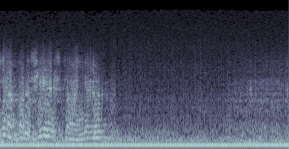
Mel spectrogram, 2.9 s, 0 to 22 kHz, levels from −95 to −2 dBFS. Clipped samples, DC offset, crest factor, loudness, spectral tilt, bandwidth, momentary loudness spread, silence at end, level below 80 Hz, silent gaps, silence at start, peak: under 0.1%; under 0.1%; 14 dB; -28 LUFS; -8 dB/octave; 7 kHz; 4 LU; 0 s; -48 dBFS; none; 0 s; -14 dBFS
